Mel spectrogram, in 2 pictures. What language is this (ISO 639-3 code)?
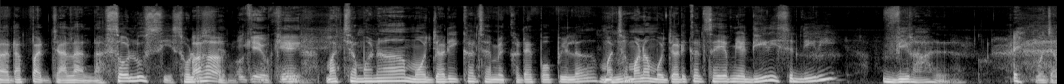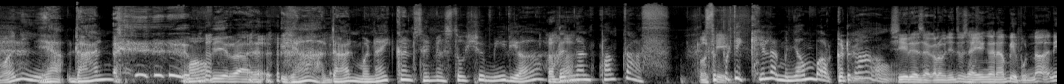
msa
